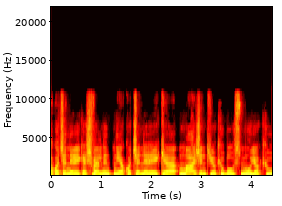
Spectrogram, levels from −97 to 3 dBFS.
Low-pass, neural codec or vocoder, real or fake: 10.8 kHz; vocoder, 44.1 kHz, 128 mel bands every 512 samples, BigVGAN v2; fake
